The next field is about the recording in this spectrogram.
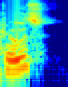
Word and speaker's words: coo: They call cows coos? – That's how they pronounce it, man. – Oh my God, I didn't know that. – And they actually spell it COO.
